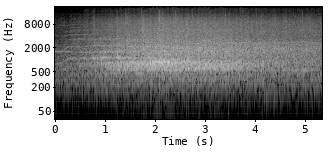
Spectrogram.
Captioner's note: audience applauds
